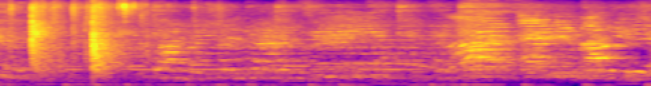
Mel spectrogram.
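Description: Children's choir singing along with a recorded music backing track. Two loud, sharp claps stand out in the first second.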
